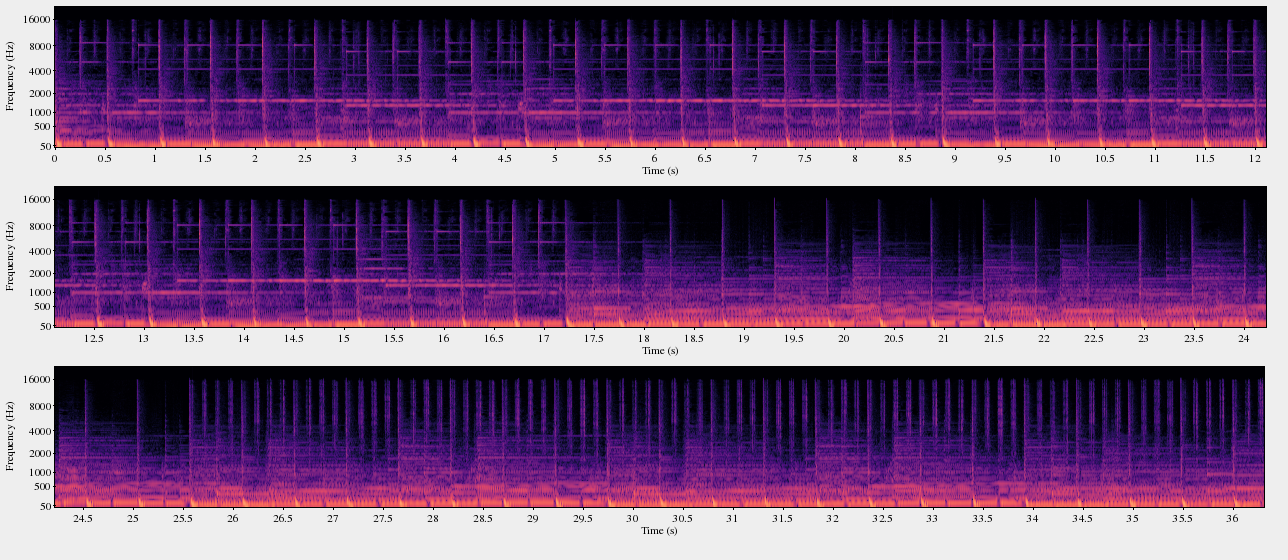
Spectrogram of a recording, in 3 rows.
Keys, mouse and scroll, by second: 4.2 ctrl+KP_2, 4.9 click, 10.8 click, 21.5 shift+click, 22.1 click, 33.4-36.3 scroll down 1.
